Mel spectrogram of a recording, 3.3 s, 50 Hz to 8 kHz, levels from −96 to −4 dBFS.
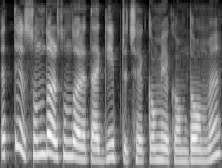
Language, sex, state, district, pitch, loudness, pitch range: Maithili, female, Bihar, Saharsa, 230 Hz, -16 LUFS, 195-290 Hz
